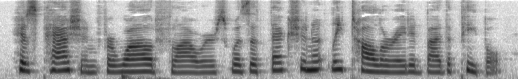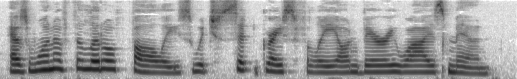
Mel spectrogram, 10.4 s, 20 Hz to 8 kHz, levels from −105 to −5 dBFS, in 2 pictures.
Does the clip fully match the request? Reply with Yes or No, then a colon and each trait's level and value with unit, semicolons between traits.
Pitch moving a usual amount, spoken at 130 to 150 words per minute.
Yes: average, 4.2 semitones; average, 140 wpm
